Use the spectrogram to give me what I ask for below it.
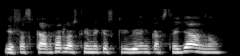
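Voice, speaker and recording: Woman lecturer, medium voice, reflective and halting, many pauses. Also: mid-range voice, flat delivery, a little mellow. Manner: thoughtful, hesitant, with many fillers and tag questions. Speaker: university lecturer. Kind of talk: academic talk with read-aloud quotations. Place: lecture hall at a public talk.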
